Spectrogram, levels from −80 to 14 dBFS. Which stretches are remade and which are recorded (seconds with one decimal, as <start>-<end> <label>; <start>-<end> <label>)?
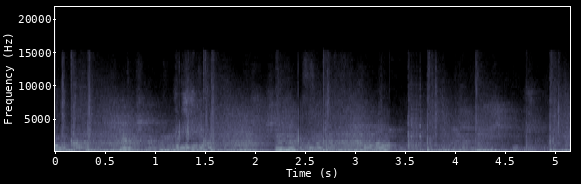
0.0-5.2 recorded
